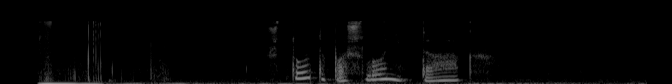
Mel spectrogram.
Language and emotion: Russian, sad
